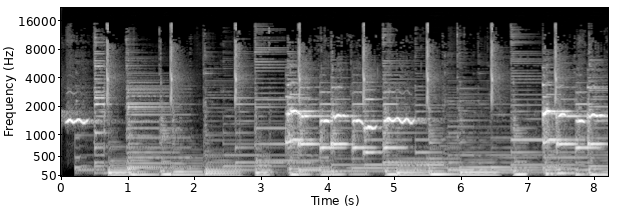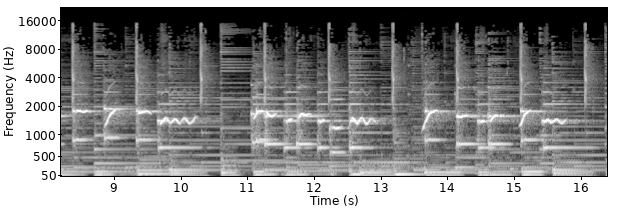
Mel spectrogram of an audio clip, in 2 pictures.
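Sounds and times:
acoustic guitar: 0.2 - 16.3
double bass melody: 0.2 - 16.3.

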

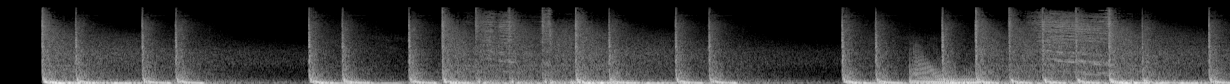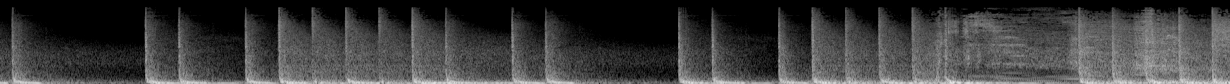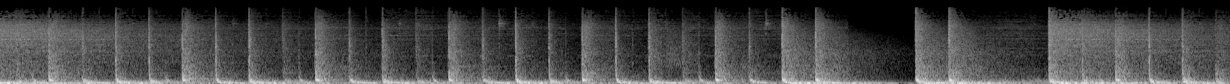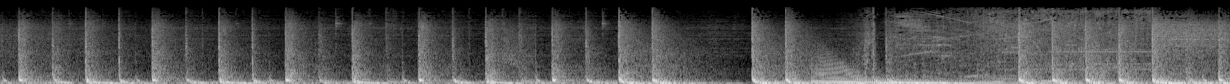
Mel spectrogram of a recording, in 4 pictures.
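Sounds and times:
percussion: 0.4 - 49.1
sound effects: 9.1 - 10.7, 21.6 - 24.2, 44.8 - 49.1.

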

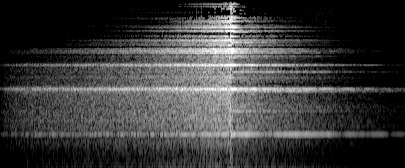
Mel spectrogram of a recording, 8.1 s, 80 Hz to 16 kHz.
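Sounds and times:
reversed magic cheer bell: 0.8 - 7.4.

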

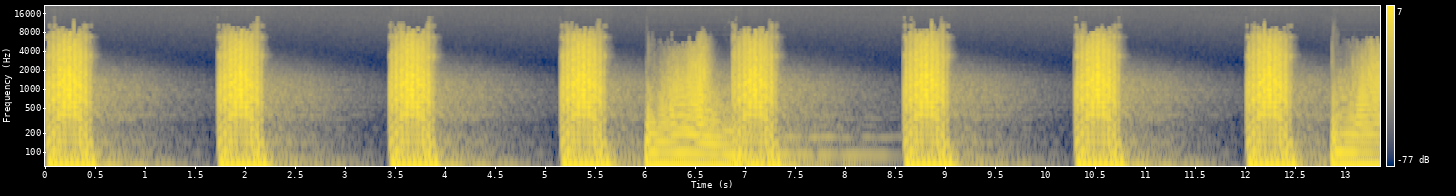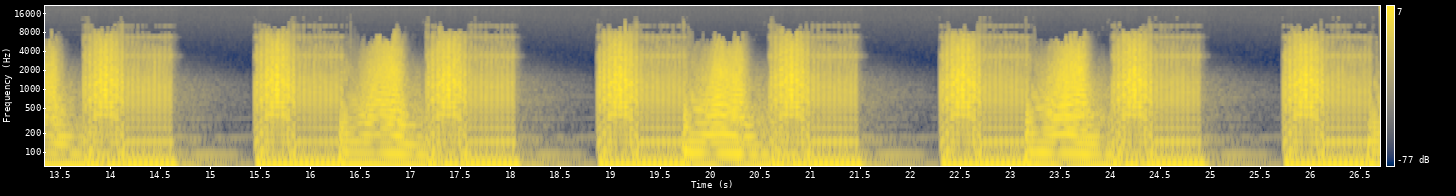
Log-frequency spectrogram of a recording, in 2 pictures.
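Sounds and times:
evil warping bass pulse in the key of G: 1.8 - 2.3, 3.4 - 4.1, 5.2 - 9.6, 10.3 - 11.1, 12.0 - 26.6.

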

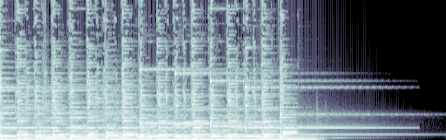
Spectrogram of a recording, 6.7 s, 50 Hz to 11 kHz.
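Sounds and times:
upbeat acoustic Christmas music sting without drums: 0.0 - 5.1.

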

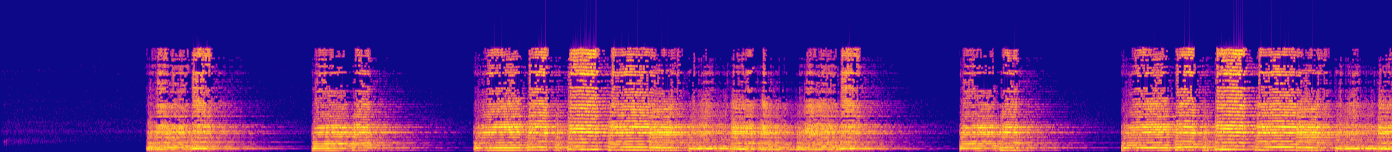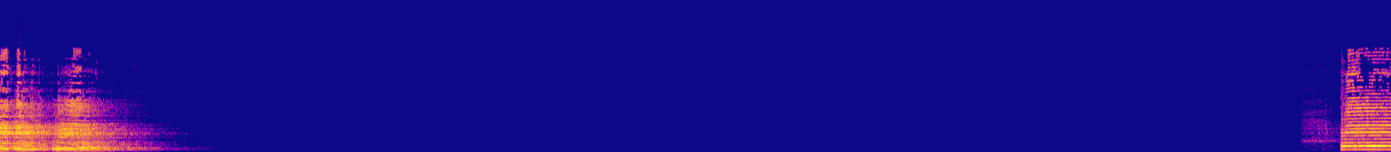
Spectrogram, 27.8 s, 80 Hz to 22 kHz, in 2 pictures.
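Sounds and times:
clean trumpets: 1.5 - 15.5, 27.3 - 27.8.

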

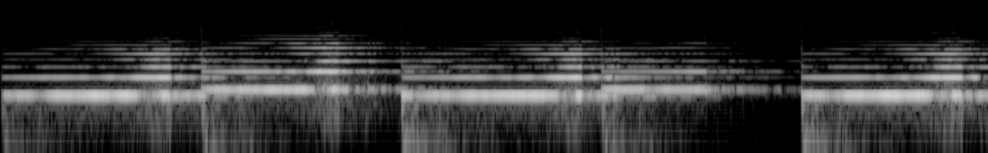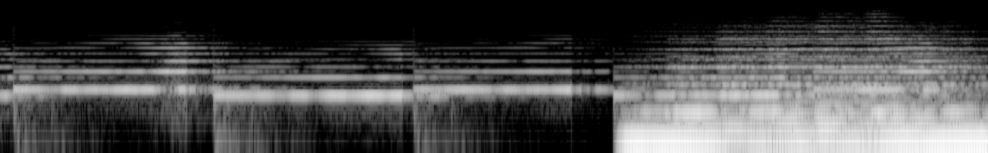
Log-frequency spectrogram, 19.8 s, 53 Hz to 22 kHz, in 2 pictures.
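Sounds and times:
divine ambient drone: 16.0 - 19.7.

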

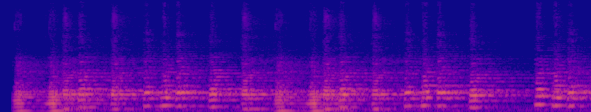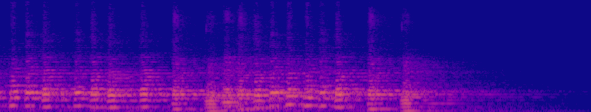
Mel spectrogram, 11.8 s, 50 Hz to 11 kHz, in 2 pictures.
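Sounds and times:
dramedy woodwind sting: 0.2 - 10.1.

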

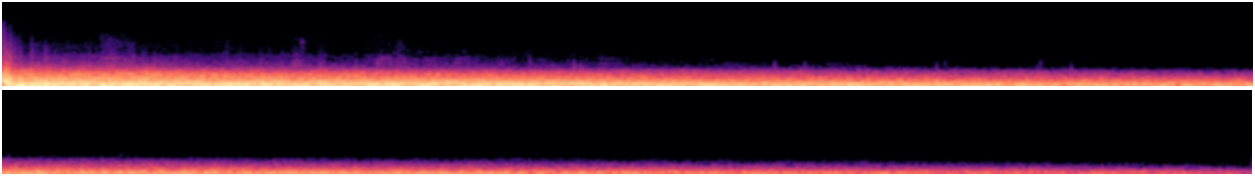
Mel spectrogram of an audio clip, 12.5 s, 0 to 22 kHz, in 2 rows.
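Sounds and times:
low drumfire hit: 0.0 - 3.9.

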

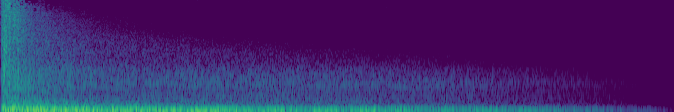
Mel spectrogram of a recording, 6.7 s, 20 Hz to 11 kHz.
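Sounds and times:
big strong hammer hit: 0.0 - 6.2.

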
